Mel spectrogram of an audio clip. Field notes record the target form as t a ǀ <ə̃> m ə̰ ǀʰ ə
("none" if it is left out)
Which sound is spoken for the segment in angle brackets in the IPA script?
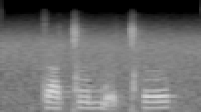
ə̃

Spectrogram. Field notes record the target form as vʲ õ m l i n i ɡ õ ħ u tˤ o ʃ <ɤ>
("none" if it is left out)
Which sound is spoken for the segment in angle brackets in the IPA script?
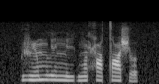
ɤ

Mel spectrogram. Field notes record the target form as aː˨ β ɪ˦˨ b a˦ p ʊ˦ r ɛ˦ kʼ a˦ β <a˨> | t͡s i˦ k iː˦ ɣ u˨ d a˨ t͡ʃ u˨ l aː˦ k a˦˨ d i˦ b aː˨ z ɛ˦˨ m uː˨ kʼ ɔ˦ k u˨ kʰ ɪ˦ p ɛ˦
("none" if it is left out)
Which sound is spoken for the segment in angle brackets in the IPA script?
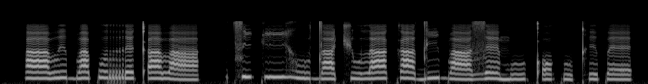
a˨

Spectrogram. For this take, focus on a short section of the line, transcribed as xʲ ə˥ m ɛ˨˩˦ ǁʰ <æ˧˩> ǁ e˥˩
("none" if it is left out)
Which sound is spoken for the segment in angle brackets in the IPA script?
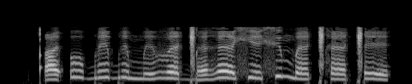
ɛ˧˩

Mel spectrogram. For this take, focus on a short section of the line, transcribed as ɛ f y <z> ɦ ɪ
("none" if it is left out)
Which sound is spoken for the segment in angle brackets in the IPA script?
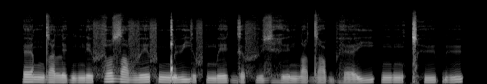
z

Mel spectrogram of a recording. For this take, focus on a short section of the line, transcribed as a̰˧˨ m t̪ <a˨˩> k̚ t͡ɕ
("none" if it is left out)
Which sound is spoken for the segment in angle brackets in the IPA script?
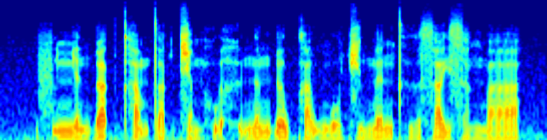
a˨˩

